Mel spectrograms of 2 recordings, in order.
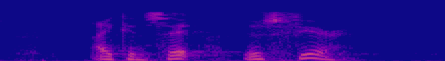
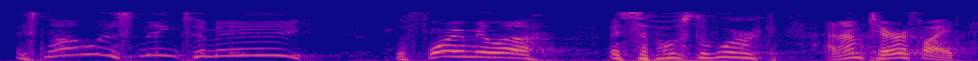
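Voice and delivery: high, loud rising panic; panicked; 10 semitones higher, 9 dB louder than usual. Retold or imitated. Telling the church how scared he was, loud and high. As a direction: let the fear burst out loud. Retelling terror in the cot.

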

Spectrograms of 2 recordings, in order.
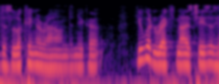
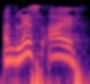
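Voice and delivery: insistent demand; 6 semitones higher, 6 dB louder, much slower than usual. Pretend. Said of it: "Tell him".

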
